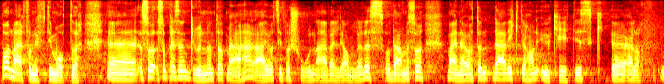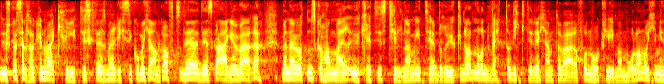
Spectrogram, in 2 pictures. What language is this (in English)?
Norwegian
